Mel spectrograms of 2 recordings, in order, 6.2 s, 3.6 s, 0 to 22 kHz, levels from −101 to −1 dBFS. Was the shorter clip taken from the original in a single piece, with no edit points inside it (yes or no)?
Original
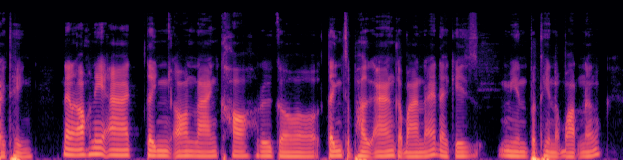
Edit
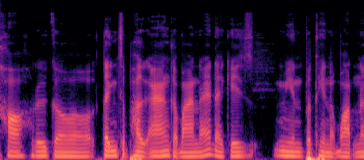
yes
